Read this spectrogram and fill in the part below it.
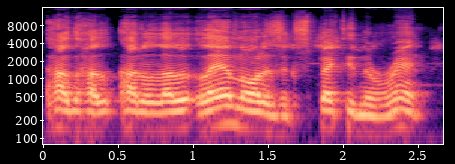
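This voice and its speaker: A man's voice: medium pitch, steady tone, fairly quick, a bit bright. A man chatting casually as a radio host, emphatic and repeating phrases for stress.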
